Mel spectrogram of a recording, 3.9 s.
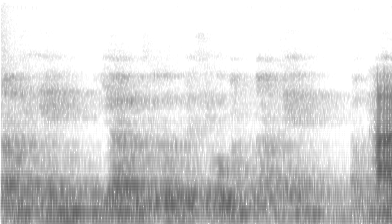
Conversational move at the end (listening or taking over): taking over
